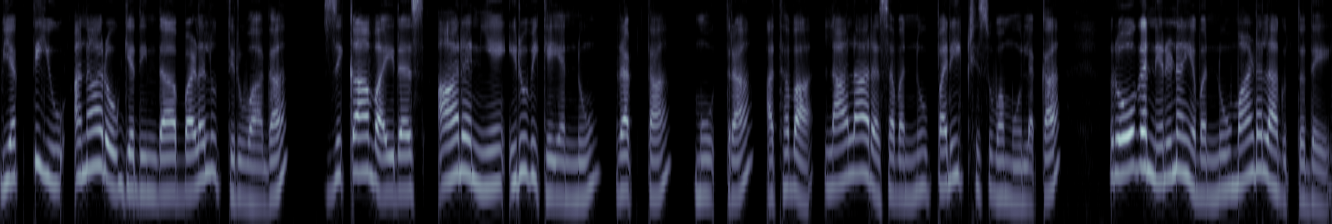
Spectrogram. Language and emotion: Kannada, neutral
